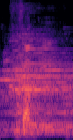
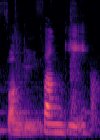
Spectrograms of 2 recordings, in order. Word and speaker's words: fungi: regret it at all fungi fungi yeah that's the correct way to say that word I know I know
